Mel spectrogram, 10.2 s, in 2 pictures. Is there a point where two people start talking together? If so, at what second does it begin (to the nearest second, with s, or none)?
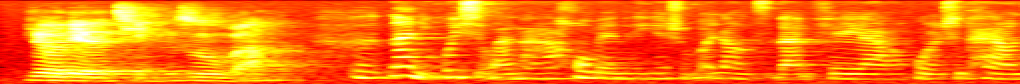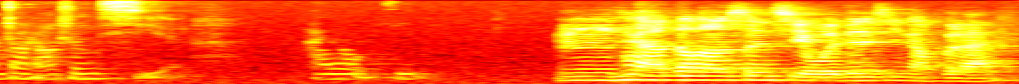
none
